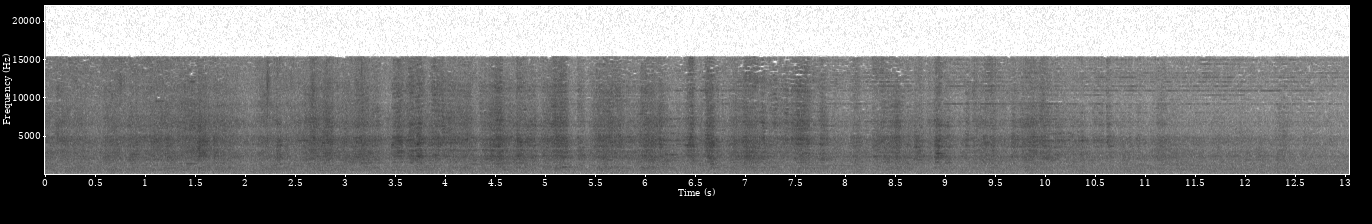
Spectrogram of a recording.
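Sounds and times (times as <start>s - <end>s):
freight train wheels rolling: 0.0s - 13.0s.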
